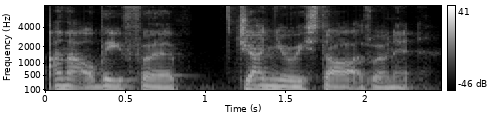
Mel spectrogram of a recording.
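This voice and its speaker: A man's voice: low voice, steady tone, fairly quick, darkish tone. A man in his thirties, co-hosting a casual business podcast with dry, teasing asides. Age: 30s. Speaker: podcast co-host.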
